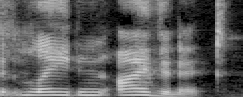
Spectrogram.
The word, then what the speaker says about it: Ivanić: and laden ivanic serbian cyrillic m laden ivanich pronounced leyden ivanit born 16 september 1958 is a bosnian serb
